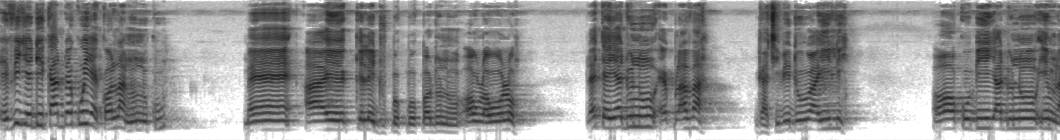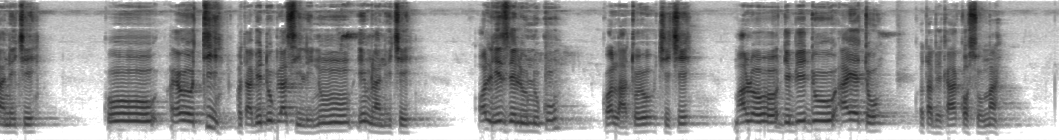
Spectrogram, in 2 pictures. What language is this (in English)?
Ikposo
